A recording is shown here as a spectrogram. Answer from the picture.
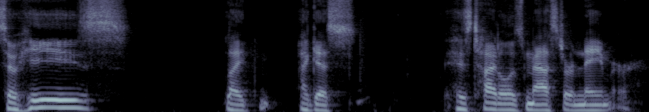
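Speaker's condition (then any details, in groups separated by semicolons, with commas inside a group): No condition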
